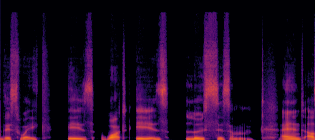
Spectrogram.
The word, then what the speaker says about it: leucism: The quiz question for this week is, what is leucism? And I'll spell it.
